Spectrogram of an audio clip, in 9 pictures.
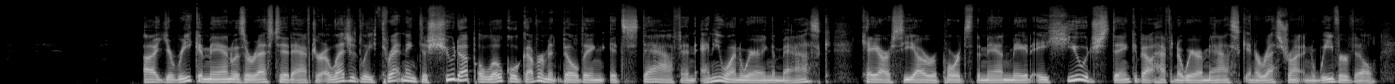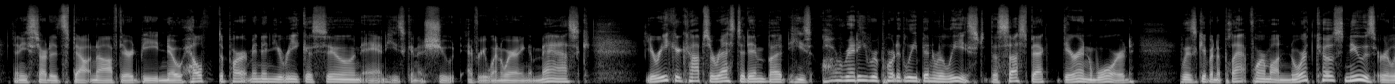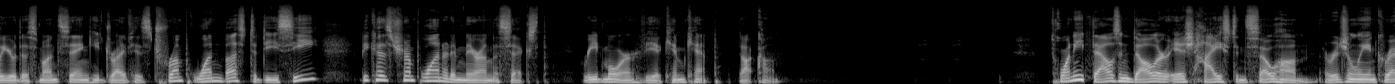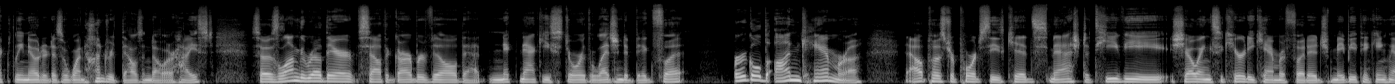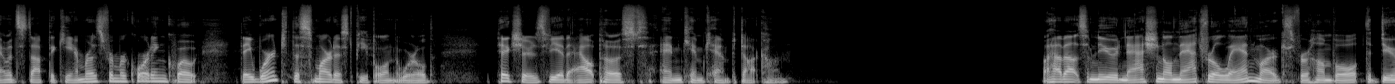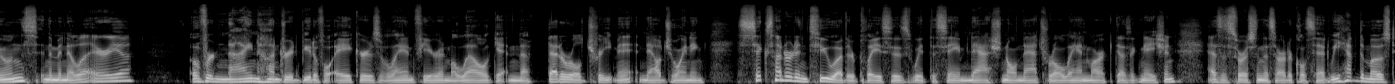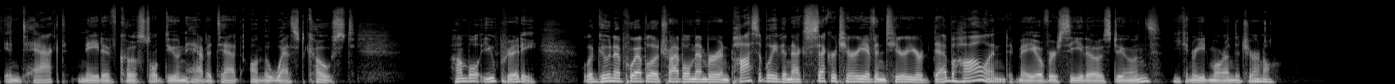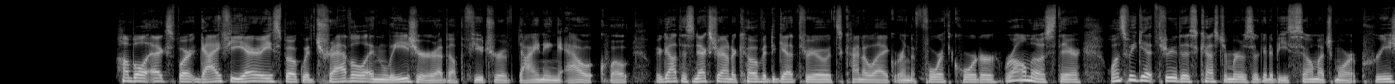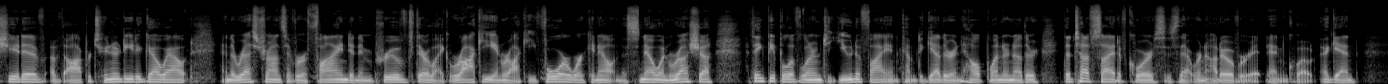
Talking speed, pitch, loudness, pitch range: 180 wpm, 110 Hz, -22 LUFS, 100-130 Hz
